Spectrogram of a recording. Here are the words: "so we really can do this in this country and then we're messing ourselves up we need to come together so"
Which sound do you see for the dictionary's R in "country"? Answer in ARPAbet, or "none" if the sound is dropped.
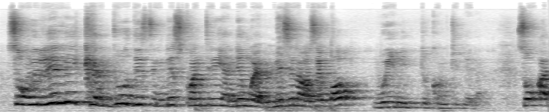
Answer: R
